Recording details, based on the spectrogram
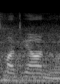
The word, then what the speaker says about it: Madianou: But my surname is usually anglicized as Madianou, and I'm happy with that.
